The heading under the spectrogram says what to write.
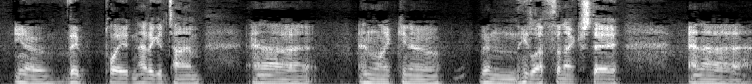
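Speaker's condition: No condition

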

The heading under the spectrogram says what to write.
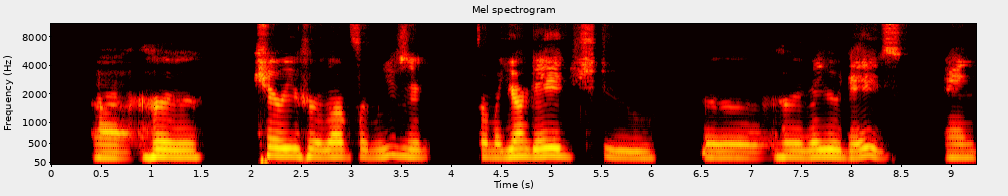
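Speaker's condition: Spinal muscular atrophy type 2; uses microphone as voice-driven beat pad instead of keyboard

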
